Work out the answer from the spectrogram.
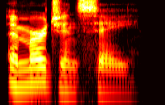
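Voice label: "emergency", English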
